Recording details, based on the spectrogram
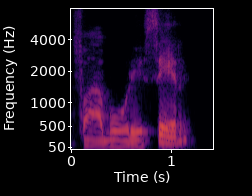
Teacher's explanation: explico ahora esta palabra favorecer la sílaba tónica se encuentra en la última sílaba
